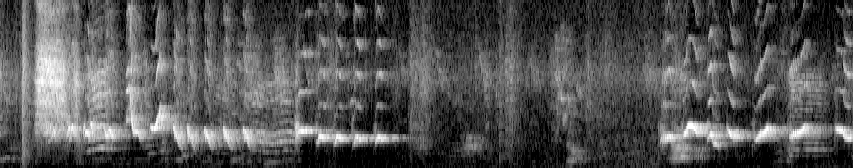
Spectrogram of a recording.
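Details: A Greater green leafbird learning to sing "Om Telolet Om" gives a shrill opening note and a tumbling run of descending whistles, a long held tone, a quiet gap, then more level whistled notes.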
